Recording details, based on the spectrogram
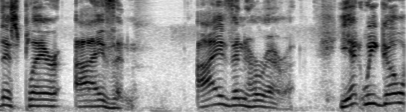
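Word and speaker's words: Iván: and Matthew Liberator have all called this player Ivan. Ivan Herrera. Yet, we go on the internet to the official pronunciation and uh Herrera himself says Ivonne Herrera.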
